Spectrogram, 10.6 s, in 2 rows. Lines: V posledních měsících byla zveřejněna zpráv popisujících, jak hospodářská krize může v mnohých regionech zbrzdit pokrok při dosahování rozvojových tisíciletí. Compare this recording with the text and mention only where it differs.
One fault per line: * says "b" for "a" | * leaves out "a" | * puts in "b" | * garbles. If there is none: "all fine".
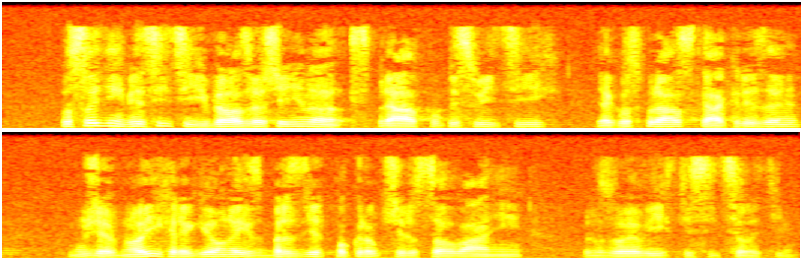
all fine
